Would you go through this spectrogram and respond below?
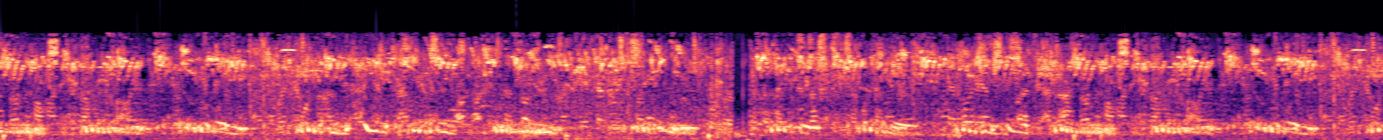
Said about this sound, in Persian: شنوندگان عزیز، کفتر یا کبوتر کزش در زمانه های قدیم به نام قاصد به وفا یاد می شد. تا امروز علاقمندان خاص خودش را دارد و کسان آن را در خانه هایشان به صورت خیل نگه می کنند.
